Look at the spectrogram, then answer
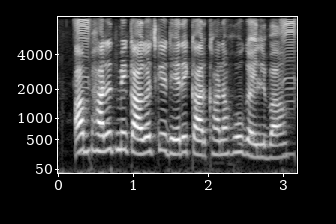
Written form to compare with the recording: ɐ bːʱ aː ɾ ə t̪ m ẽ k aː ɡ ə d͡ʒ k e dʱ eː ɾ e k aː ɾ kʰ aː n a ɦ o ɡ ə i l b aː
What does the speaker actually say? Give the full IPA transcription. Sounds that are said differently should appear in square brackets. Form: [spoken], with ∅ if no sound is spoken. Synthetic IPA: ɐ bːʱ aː ɾ ə t̪ m ẽ k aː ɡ ə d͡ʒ k e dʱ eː ɾ e k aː ɾ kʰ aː n a ɦ o ɡ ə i l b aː

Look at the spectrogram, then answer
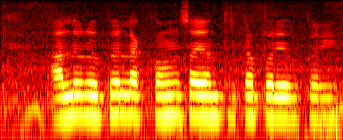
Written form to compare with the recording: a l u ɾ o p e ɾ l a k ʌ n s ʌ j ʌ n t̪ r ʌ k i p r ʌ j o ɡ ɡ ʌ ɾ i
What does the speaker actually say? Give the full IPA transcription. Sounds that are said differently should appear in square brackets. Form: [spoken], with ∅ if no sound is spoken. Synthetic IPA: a l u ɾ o p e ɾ l a k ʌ n s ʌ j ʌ n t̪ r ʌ k [a] p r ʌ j o ɡ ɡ ʌ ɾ i

